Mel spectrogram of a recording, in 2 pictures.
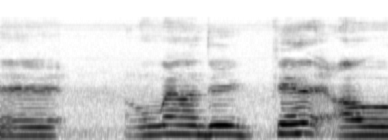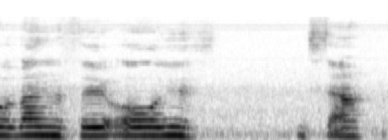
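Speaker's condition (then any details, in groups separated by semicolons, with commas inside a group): Cerebral palsy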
